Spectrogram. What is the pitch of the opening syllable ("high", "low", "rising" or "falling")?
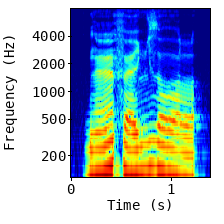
rising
